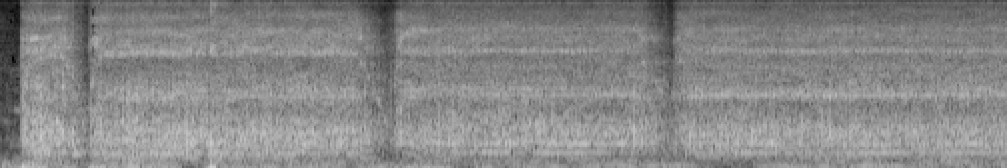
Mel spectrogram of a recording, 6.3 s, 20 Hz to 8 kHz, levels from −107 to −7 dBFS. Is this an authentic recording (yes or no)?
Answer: no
